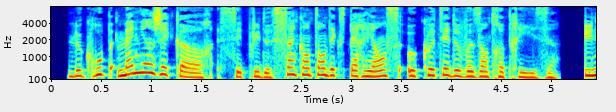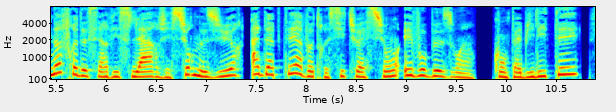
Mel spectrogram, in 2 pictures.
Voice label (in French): Annonce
